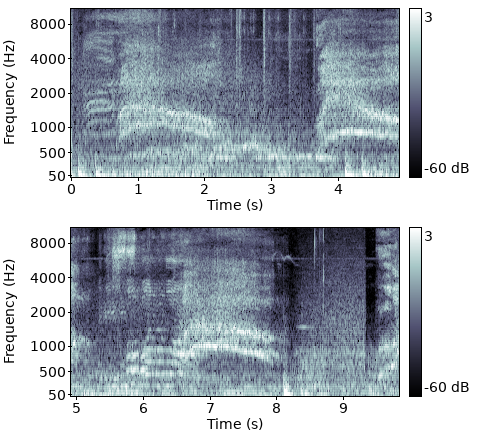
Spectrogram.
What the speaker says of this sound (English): Do you guys not hear the shrieking?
